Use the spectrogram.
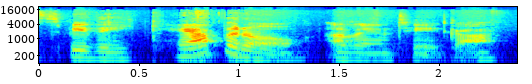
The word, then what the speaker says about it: Antigua: it was antiques i know people always say antigua but they say it's pronounced antigua and you know what god i know and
